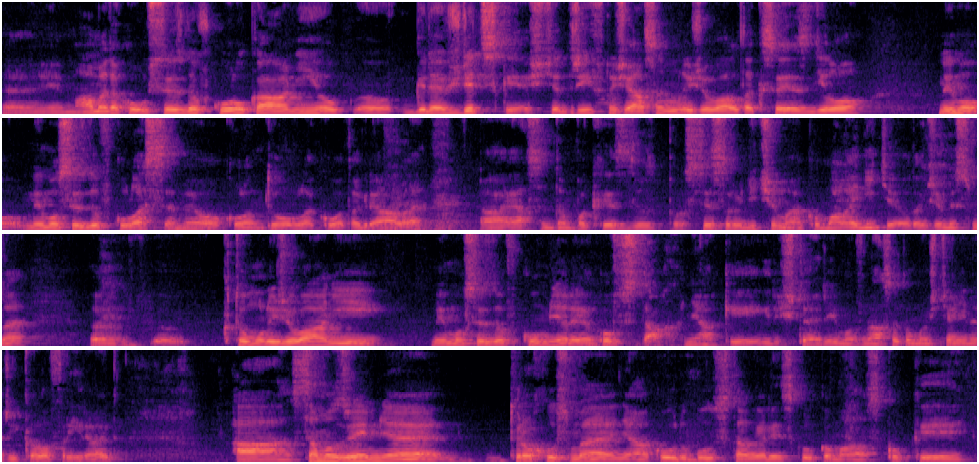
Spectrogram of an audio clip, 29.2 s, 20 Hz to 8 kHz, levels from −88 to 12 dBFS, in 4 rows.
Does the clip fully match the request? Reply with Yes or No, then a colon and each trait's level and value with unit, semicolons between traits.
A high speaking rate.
No: average, 150 wpm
